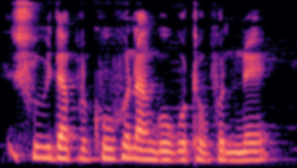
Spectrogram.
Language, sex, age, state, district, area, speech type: Bodo, female, 60+, Assam, Udalguri, urban, spontaneous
